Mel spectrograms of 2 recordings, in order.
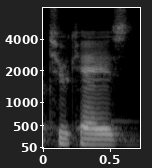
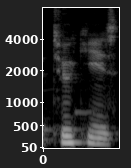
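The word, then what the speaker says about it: Tukey: bonferroni adjustment and another is it two keys or two k's i don't really know how to pronounce it i think most people say two keys honestly significant difference all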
